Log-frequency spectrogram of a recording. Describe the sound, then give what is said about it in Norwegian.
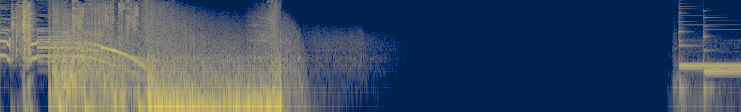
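In a Norwegian radio advert for the Meny online grocery store, a loud, booming crash with a falling whine fades into silence, then a bright doorbell chime suddenly sounds, its steady tone ringing out over the final second. “Bare sitt i ro, det ringte ikke på.”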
